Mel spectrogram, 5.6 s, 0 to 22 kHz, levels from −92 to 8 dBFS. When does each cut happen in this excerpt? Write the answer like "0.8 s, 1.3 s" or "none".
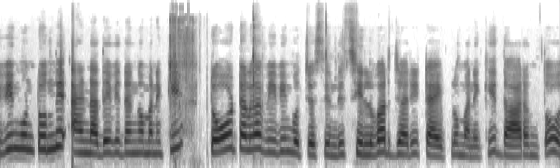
1.9 s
